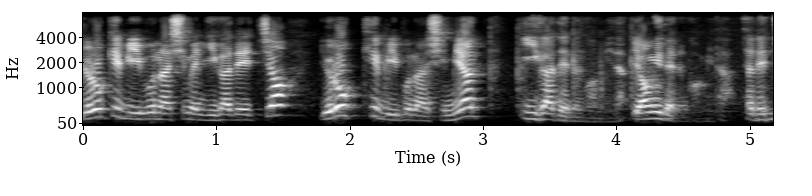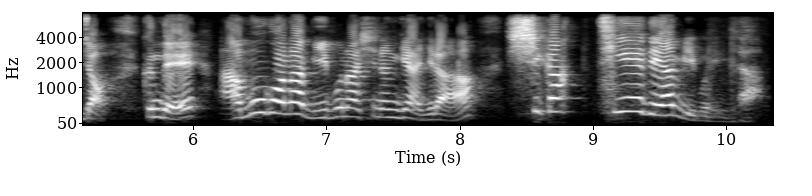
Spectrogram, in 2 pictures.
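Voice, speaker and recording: A middle-aged male math teacher with a husky voice teaches a classroom lesson. His pitch swings up and down a lot as he explains each step. He teases his students and keeps throwing questions back at them. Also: huge pitch swings, normal speed, few pauses, fairly bright tone, muffled recording.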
